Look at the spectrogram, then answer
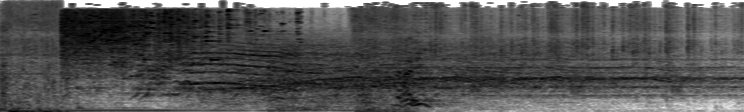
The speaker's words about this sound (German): Die Zeit schien fast stehen zu bleiben, während ich reglos beobachtete, wie das Spiegelglas und Josinés Gestalt in tausend Scherben zerbrachen.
